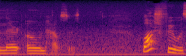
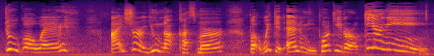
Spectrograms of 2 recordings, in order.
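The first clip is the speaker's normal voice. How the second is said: louder, urgent pig voice; distressed pleading; 3 semitones higher, 7 dB louder than usual. Acted. Sing Shu pleads with the fox, loud and upset. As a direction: plead with rising panic.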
